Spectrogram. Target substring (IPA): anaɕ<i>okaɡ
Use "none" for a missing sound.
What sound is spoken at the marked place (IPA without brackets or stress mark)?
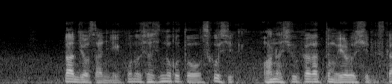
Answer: i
